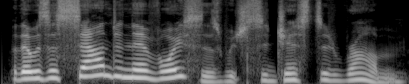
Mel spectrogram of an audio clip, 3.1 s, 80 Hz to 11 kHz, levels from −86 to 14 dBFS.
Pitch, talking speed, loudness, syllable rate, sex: 220 Hz, 215 wpm, -17 LUFS, 5.2 syllables/s, female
